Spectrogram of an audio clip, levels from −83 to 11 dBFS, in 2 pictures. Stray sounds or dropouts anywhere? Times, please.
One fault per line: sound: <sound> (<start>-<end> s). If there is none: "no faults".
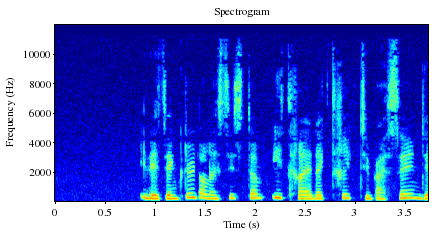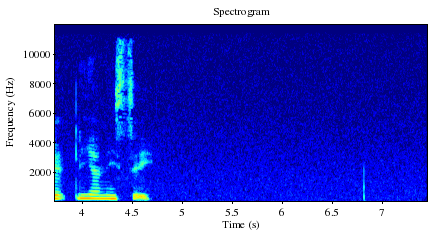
no faults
